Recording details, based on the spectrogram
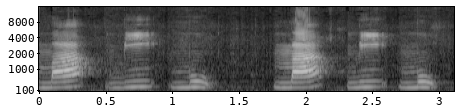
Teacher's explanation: हम दोनों होठों के बाहर वाले हिस्से को नरमी से जब आपस में टच करते हैं तो मीम अदा होता है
